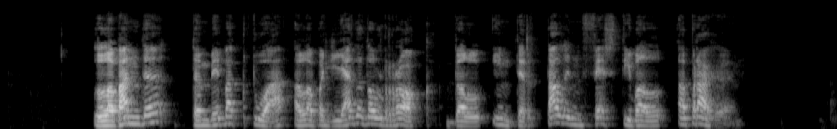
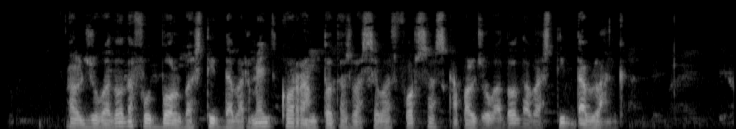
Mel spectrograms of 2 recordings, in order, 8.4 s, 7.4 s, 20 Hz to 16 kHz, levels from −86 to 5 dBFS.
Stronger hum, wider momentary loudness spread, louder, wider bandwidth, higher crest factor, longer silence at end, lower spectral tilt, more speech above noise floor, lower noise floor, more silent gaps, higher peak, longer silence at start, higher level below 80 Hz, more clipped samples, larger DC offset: neither; first, 15 LU vs 5 LU; first, -25 LUFS vs -34 LUFS; about the same, 11 kHz vs 11.5 kHz; about the same, 24 dB vs 20 dB; about the same, 1.05 s vs 1.1 s; about the same, -5 dB/octave vs -4.5 dB/octave; first, 64 dB vs 33 dB; first, -89 dBFS vs -67 dBFS; neither; first, -2 dBFS vs -14 dBFS; first, 0.95 s vs 0.65 s; second, -80 dBFS vs -60 dBFS; neither; neither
